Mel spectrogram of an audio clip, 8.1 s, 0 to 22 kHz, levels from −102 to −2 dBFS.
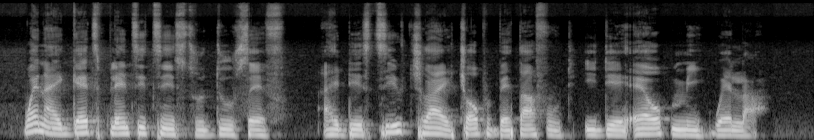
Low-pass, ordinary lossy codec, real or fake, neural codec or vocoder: none; none; fake; vocoder, 48 kHz, 128 mel bands, Vocos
